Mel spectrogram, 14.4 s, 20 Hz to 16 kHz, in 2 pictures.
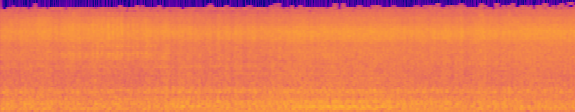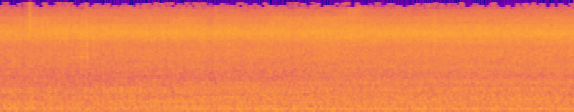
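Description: Scania 142's V8 diesel engine running steadily, heard from inside the cab while driving, swelling louder briefly about four seconds in.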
